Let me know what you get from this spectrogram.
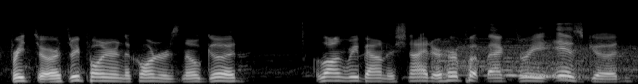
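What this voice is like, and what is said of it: Strained, hoarse announcer voice. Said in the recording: “Think I'm losing my voice here, folks.”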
